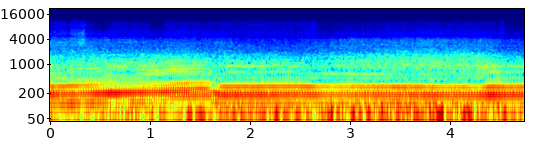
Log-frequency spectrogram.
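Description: A 530-horsepower V8 engine of a four-wheel-drive sports car roars on the road as it accelerates, a loud, rich growl that dips briefly at a gear change before pulling on steadily.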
